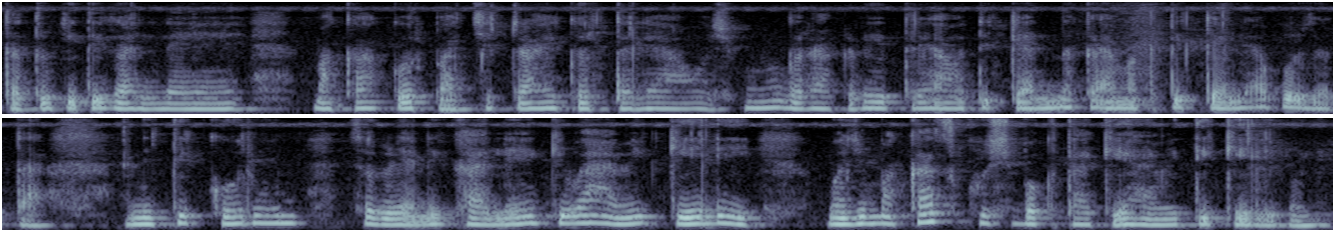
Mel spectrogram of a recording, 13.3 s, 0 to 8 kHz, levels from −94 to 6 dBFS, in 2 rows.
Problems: none marked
